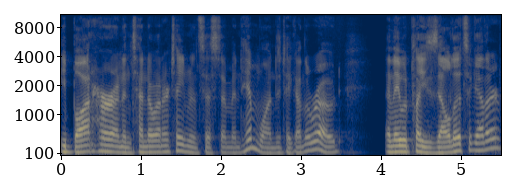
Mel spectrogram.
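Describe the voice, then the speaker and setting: On a very clean recording with a silent background, a man with an ordinary speaking voice talks at a fairly quick pace and a fairly high pitch. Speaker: podcast host. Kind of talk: casual comedic chat.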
